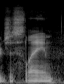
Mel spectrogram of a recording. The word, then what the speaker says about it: Ghislaine: It has an S in it, but I've heard it pronounced with the S or without. So Ghislaine or Ghislaine.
